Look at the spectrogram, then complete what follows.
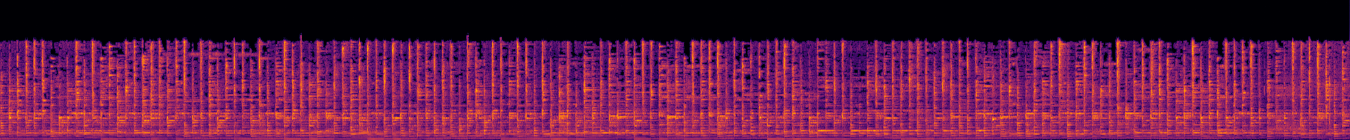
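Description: A pop song by an English singer plays steadily at a loud, even level, carried by bright, sustained synthesizer tones over a shifting low melody, with no talking over it.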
